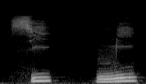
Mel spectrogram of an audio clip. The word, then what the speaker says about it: Similaire: Final E not pronounced. Similaire.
